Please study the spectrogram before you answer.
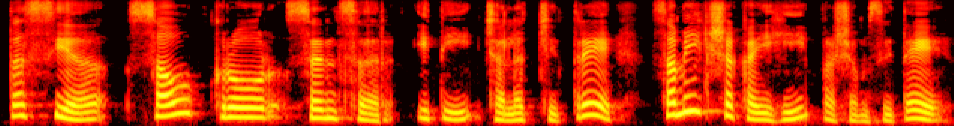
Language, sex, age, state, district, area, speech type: Sanskrit, female, 45-60, Karnataka, Bangalore Urban, urban, read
